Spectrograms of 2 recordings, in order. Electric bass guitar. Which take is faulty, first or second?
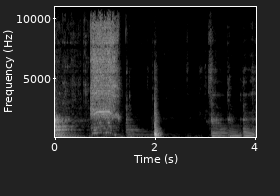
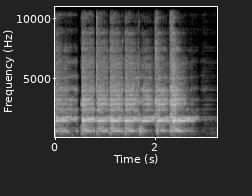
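second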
